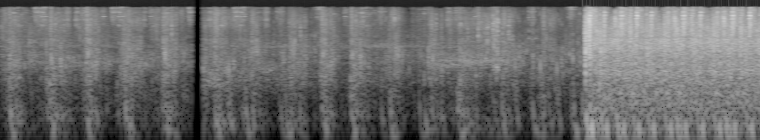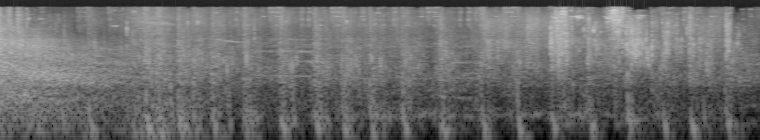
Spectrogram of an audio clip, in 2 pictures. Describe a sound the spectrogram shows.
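Footsteps crunch steadily over dirt and grass.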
